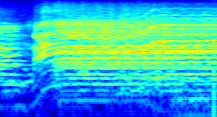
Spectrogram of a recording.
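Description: A vocal group singing in close harmony with orchestra. After a brief dip about a third of a second in, the voices slide up into a held chord with vibrato.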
